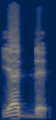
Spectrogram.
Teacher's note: Dal sukun berarti ada pantulan saat membacanya. Yad. Yaitu qalqalah.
